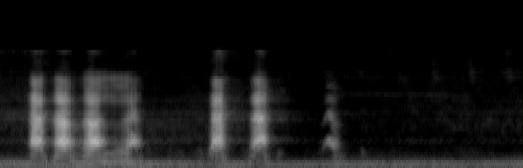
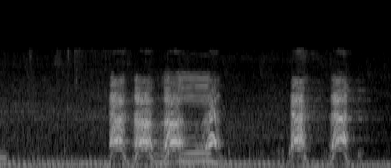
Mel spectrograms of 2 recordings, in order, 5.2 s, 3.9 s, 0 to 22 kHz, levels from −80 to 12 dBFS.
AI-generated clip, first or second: first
